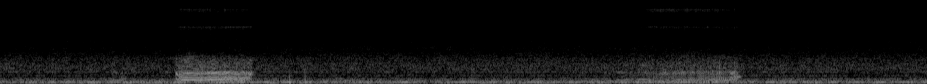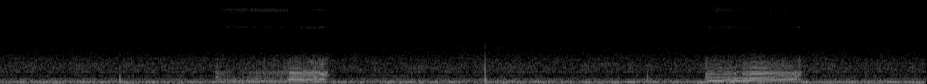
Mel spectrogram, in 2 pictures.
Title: Snores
